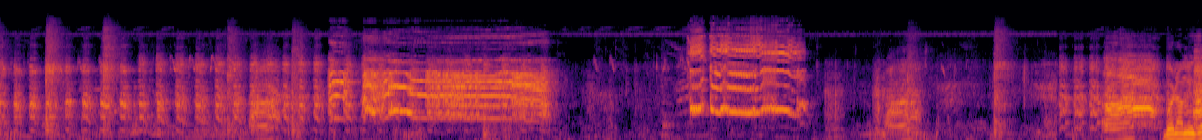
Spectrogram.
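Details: A two-month-old miniature bantam cockerel, one of three young males, starts crowing: short, cracked, wavering crows over a run of soft clucks and peeps from other chickens.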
